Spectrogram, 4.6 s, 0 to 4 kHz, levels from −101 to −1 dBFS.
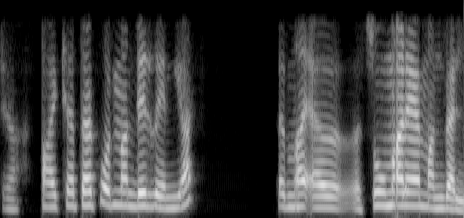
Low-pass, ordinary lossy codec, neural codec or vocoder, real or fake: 3.6 kHz; none; codec, 16 kHz, about 1 kbps, DyCAST, with the encoder's durations; fake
